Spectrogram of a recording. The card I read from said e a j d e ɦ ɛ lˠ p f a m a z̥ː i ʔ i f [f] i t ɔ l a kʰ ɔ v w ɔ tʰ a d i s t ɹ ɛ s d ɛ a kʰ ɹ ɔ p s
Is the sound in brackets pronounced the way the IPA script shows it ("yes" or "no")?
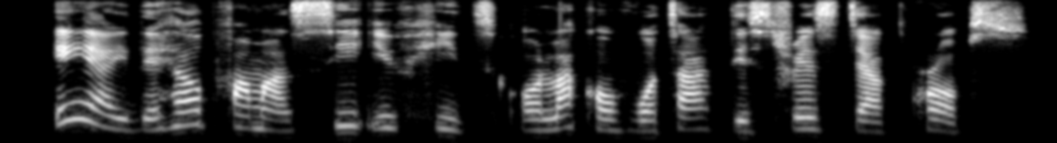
no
